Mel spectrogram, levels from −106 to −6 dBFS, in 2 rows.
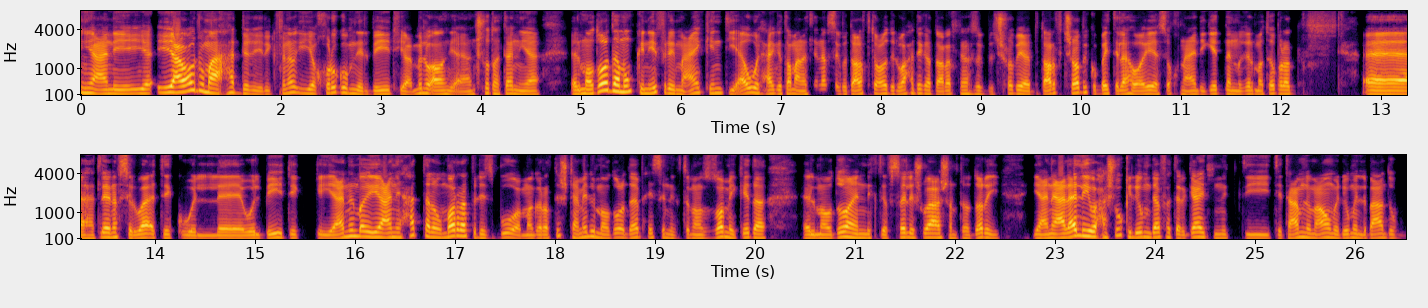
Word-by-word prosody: يعني 140 -3 +2
ي 150 - +1
يقعدوا 195 +8 +7
مع 165 -4 +7
حد 165 -3 -4
غيرِك، 125 -2 -5
في 145 - -8
ن 180 +3 -2
يخرجوا 160 +4 -2
من 145 -4 -4
البيت 125 +3 -3
يعملوا 155 -5 +1
أن 125 - -5
أنشطة 120 +6 -4
تانية، 120 -3 -2 0.3
الموضوع 145 - +6
ده 235 -4 +7
ممكن 200 -7 +1
يفرق 165 -4 -1
معاكِ، 165 +6 -2
أنتِ 160 -2 -6
أول 165 +5 0
حاجة 140 0 -2
طبعًا 130 -3 -1
هتلاقي 140 +5 -9
نَفسِك 150 - -7
بتعرفي 125 +2 -1
تقعدي 135 -2 -2
لوحدِك، 145 +4 -4
هتعرفي 125 -1 -2
تلاقي 130 - -5
نَفسِك 125 0 -9
بتشربي 135 +4 -1
هتعرفي 115 +7 -1
تشربي 170 +3 +1
كوباية 140 -5 -3
القهوة 130 -2 0
وهي 125 +1 0
سخنة 120 0 -7
عادي 120 0 -3
جدًا 135 +2 -3
من 120 - -5
غير 130 +2 -5
ما 120 -1 -5
تبرد. 140 0 -2 0.7
آآ، 125 -1 +6
هتلاقي 160 +7 +2
نَفس 160 -4 -2
لوقتِك 130 -1 0
ول 110 -2 -6 0.2
ولبيتِك 125 +4 -3 0.2
يعني 125 +9 +1
ما 185 -2 +2
يعني 160 -1 +4
حتى 220 +2 -2
لو 160 -3 +1
مَرّة 195 +6 +5
في 195 - -9
الأسبوع، 135 +2 -4
ما 115 +1 -5
جربتيش 125 - -4
تعملي 170 +3 -3
الموضوع 150 -1 -3
ده 140 +1 -2
بحيث 150 -2 -8
إنِك 125 -5 -9
تنظمي 135 +5 -2
كده 135 0 -1 0.4
الموضوع 125 +7 +2
إنِك 135 -1 -5
تفصلي 145 +4 -2
شوية، 150 +2 +2
عشان 140 -4 -1
تقدري 125 +2 -3 0.3
يعني 130 +1 +2
على 140 +5 +7
الأقل 205 +1 +7
يوحشوكِ 180 +2 +2
اليوم 160 0 -1
ده، 160 0 +2
فترجعي 160 0 -1
إنِك 130 0 -9 0.4
تتعاملي 150 -1 -1
معاهم 140 +3 0
اليوم 130 +2 -5
اللي 125 -2 -6
بعده 130 +1 -1
140 Hz, 195 wpm, -24 LUFS, 125-160 Hz, 0.7 s, يقعدوا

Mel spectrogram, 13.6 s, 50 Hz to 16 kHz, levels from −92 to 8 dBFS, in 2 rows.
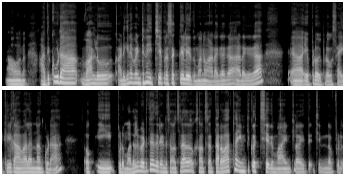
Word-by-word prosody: అవును. 115 -1 +2 0.4
అది 115 +5 -1
కూడా 190 -2 +6 0.5
వాళ్ళు 135 +2 +2 0.4
అడిగిన 120 +7 0
వెంటనే 160 +2 +2
ఇచ్చే 165 +3 +1
ప్రసక్తే 150 +1 0
లేదు. 125 -6 +4
మనం 110 +1 0
అడగగా 115 +5 -2
అడగగా 115 +7 0 0.7
ఆహ్, 110 0 +2
ఎప్పుడో 115 +4 0
ఇప్పుడు 105 0 -5
ఒక 105 - -6
సైకిలు 100 +7 -3
కావాలన్నా 120 0 +3
కూడా 105 -1 -2 0.6
ఒక 120 - -2 0.2
ఈ - - +3 0.2
ఇప్పుడు 120 - -2
మొదలు 120 +8 +1
పెడితే 150 +4 +2
అది 160 - +2
2 125 -1 -1
సంవత్సరాలు, 150 +7 +2
ఒక 140 - -10
సంవత్సరం 125 0 -2
తర్వాత 135 +5 +2 0.2
ఇంటికొచ్చేది. 145 -3 0
మా 110 - 0
ఇంట్లో 115 +1 -4
అయితే 115 +1 -7 0.2
చిన్నప్పుడు. 115 0 -6
125 Hz, 155 wpm, -22 LUFS, 115-145 Hz, 0.7 s, కూడా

